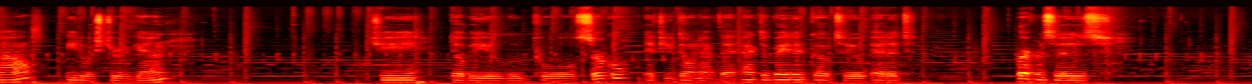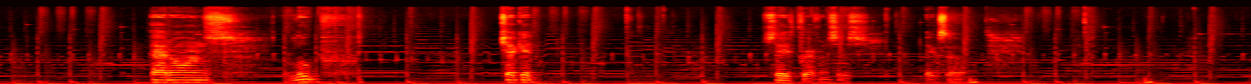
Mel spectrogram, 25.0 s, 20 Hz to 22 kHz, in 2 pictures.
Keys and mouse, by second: 2.5 g, 3.8 w, 8.3-25.0 drag.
